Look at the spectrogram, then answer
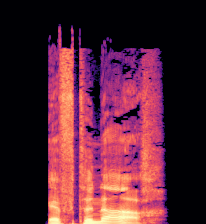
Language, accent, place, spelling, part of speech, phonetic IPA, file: German, Germany, Berlin, äffte nach, verb, [ˌɛftə ˈnaːx], De-äffte nach.ogg
- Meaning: inflection of nachäffen: 1. first/third-person singular preterite 2. first/third-person singular subjunctive II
